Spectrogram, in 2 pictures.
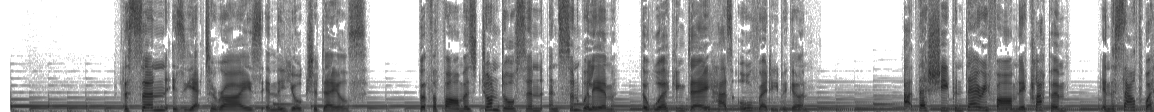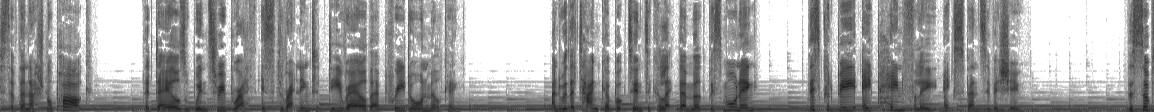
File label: Documentary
